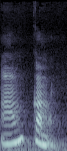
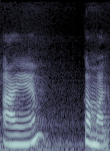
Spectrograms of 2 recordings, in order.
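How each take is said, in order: First: 'I am' is merged into one syllable, 'aam'. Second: 'I am' is said as two full syllables.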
